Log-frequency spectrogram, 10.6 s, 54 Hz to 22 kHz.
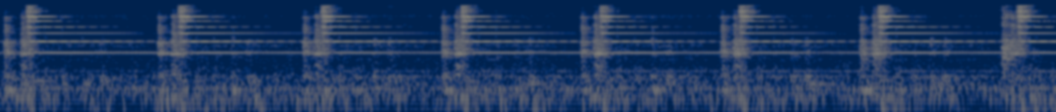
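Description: A bell struck over and over at an even pace, about one stroke every 1.4 seconds, each stroke ringing on and fading before the next. It is faint.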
